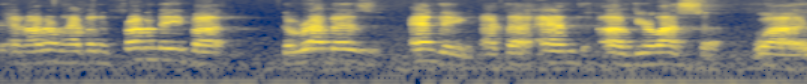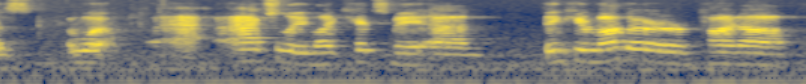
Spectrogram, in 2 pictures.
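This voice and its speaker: A man speaking hesitantly with many fillers on a video call, his audio choppy, cutting out and uneven in volume. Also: on the high side. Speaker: class participant. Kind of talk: casual comment in an online class. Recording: dull lo-fi call audio with faint noise.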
